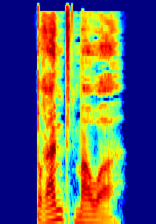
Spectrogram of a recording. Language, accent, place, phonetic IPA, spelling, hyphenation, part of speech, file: German, Germany, Berlin, [ˈbʁantˌmaʊ̯ɐ], Brandmauer, Brand‧mau‧er, noun, De-Brandmauer.ogg
- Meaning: 1. firewall 2. cordon sanitaire (an agreement among political parties not to govern with parties on the extreme right)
